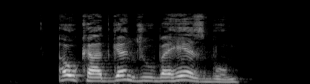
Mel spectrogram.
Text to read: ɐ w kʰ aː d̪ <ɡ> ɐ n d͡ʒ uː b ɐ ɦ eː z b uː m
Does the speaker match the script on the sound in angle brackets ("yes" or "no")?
yes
